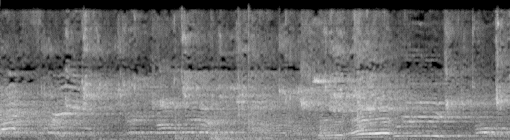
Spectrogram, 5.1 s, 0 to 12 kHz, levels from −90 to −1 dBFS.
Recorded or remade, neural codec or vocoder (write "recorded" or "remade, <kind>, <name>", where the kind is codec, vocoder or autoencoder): remade, vocoder, Vocos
